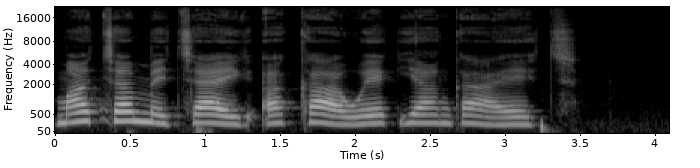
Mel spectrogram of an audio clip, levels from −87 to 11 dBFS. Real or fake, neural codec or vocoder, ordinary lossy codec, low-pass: real; none; none; none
